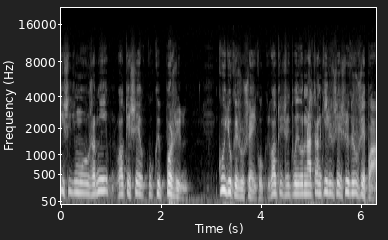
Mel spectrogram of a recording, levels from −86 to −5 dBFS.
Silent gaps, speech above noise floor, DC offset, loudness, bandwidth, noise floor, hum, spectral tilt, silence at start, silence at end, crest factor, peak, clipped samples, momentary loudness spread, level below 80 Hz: none; 30 dB; under 0.1%; -26 LUFS; 12 kHz; -55 dBFS; none; -7 dB/octave; 0 s; 0 s; 18 dB; -6 dBFS; under 0.1%; 8 LU; -54 dBFS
